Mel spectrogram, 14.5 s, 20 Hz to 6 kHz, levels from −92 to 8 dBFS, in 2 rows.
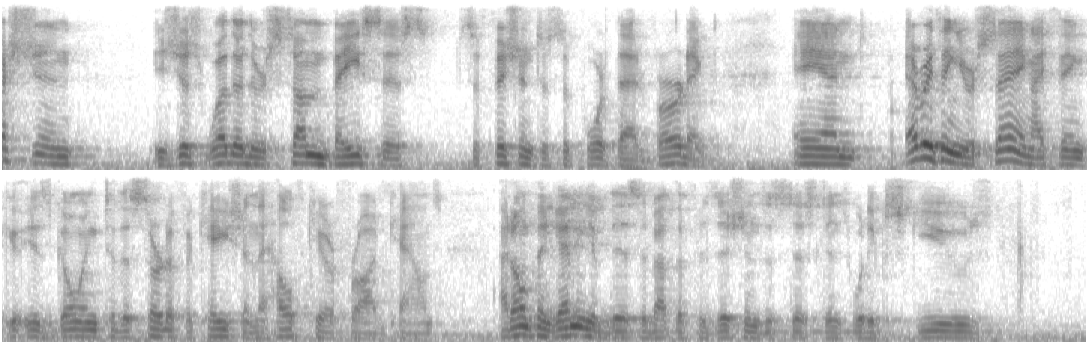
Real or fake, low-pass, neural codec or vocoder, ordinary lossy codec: real; 5.4 kHz; none; Opus, 32 kbps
